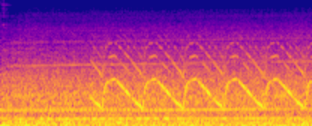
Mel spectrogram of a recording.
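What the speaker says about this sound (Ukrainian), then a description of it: "Вмикай сирени" A police siren wails, sweeping up and down repeatedly over a steady rumble of traffic, loud and fairly close.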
